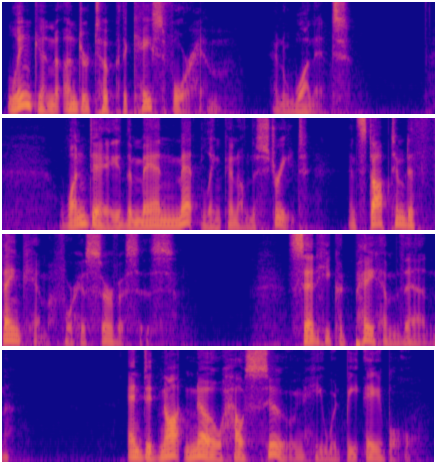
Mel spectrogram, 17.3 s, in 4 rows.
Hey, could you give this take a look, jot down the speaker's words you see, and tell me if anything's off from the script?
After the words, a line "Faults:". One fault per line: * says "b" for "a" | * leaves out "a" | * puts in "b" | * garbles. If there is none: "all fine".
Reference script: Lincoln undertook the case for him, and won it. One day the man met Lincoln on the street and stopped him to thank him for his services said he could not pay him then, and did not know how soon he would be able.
Lincoln undertook the case for him, and won it. One day the man met Lincoln on the street and stopped him to thank him for his services said he could pay him then, and did not know how soon he would be able.
Faults:
* leaves out "not"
